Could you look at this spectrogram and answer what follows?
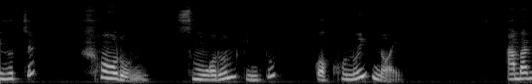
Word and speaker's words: স্মরণ: কারণ nasal tone আসছে এখানে কিন্তু ম টা উচ্চারিত হচ্ছে না তাহলে উচ্চারণ কি হচ্ছে স্মরণ স্মরণ কিন্তু কখনোই নয়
